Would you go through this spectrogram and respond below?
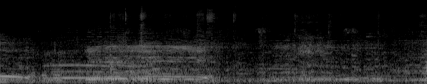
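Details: Cattle at the Pasar Wage Bumiayu livestock market in Indonesia: long, drawn-out moos with rich overtones, several animals overlapping, over steady crowd and market noise.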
